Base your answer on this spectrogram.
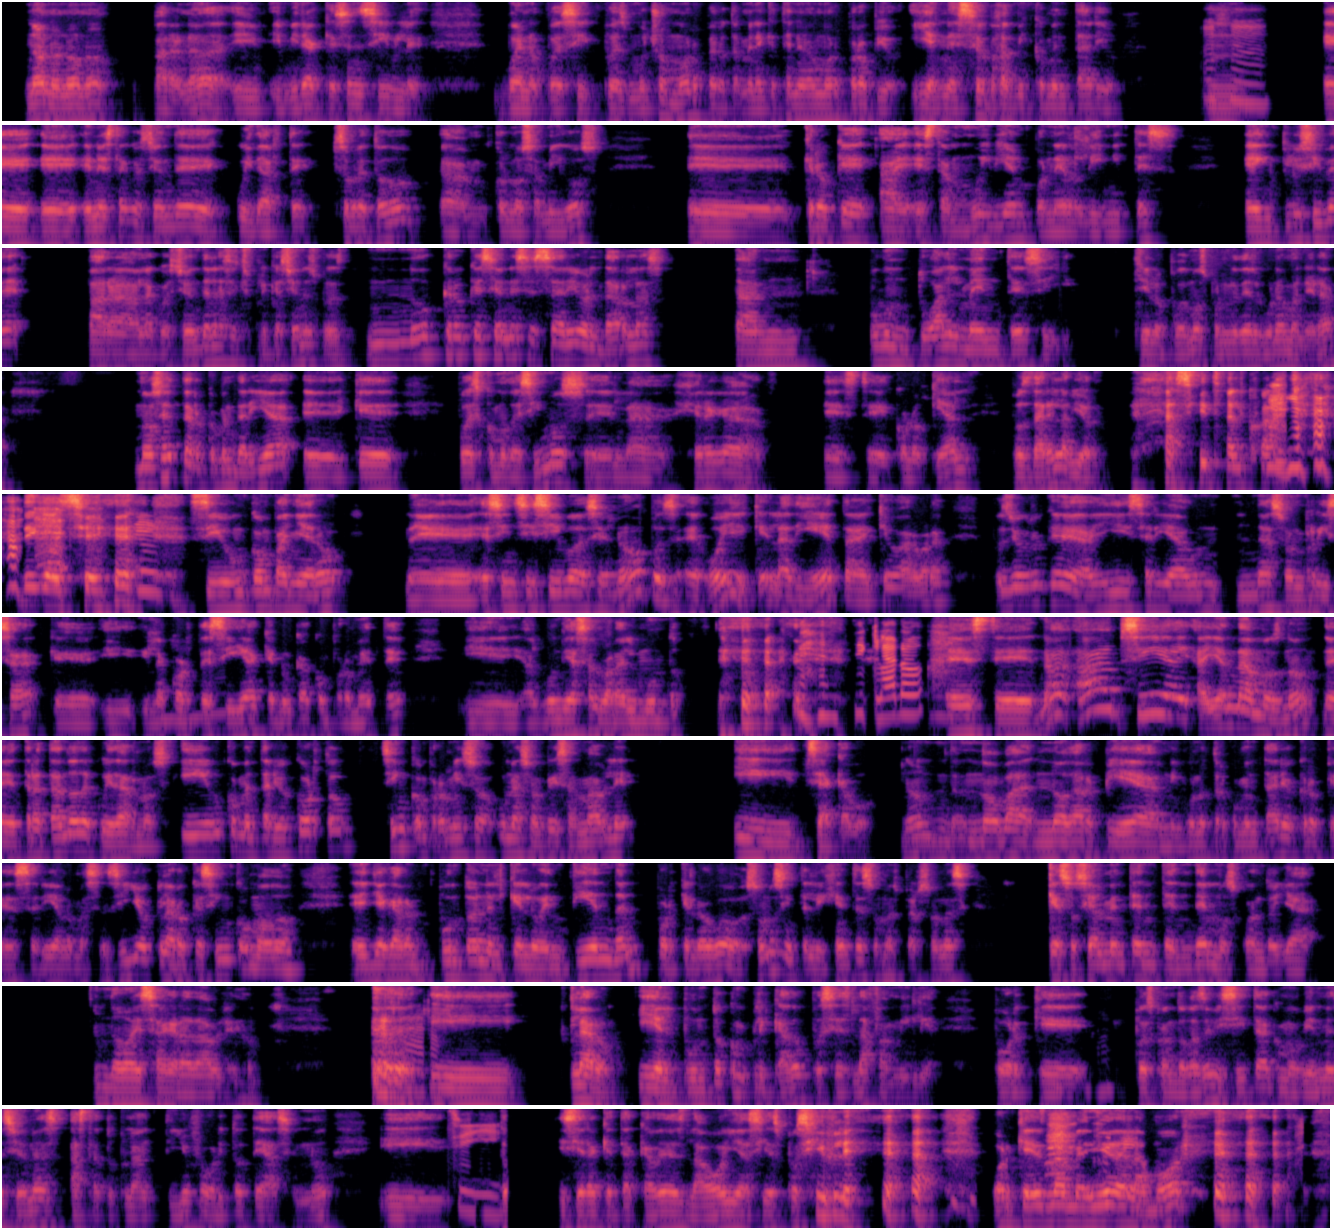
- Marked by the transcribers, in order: laughing while speaking: "y en ese va mi"; tapping; other background noise; laughing while speaking: "así tal cual"; laughing while speaking: "si"; laugh; laugh; chuckle; throat clearing; laughing while speaking: "posible"; chuckle; laugh
- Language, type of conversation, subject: Spanish, advice, ¿Cómo puedo manejar la presión social para comer cuando salgo con otras personas?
